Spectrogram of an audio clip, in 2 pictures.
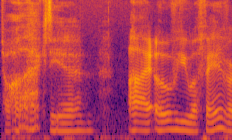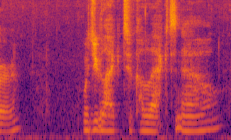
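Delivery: soft, quiet, low-key voice. Game master voicing a voice heard in a character's mind, soft voice. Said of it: "you hear this soft voice saying".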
